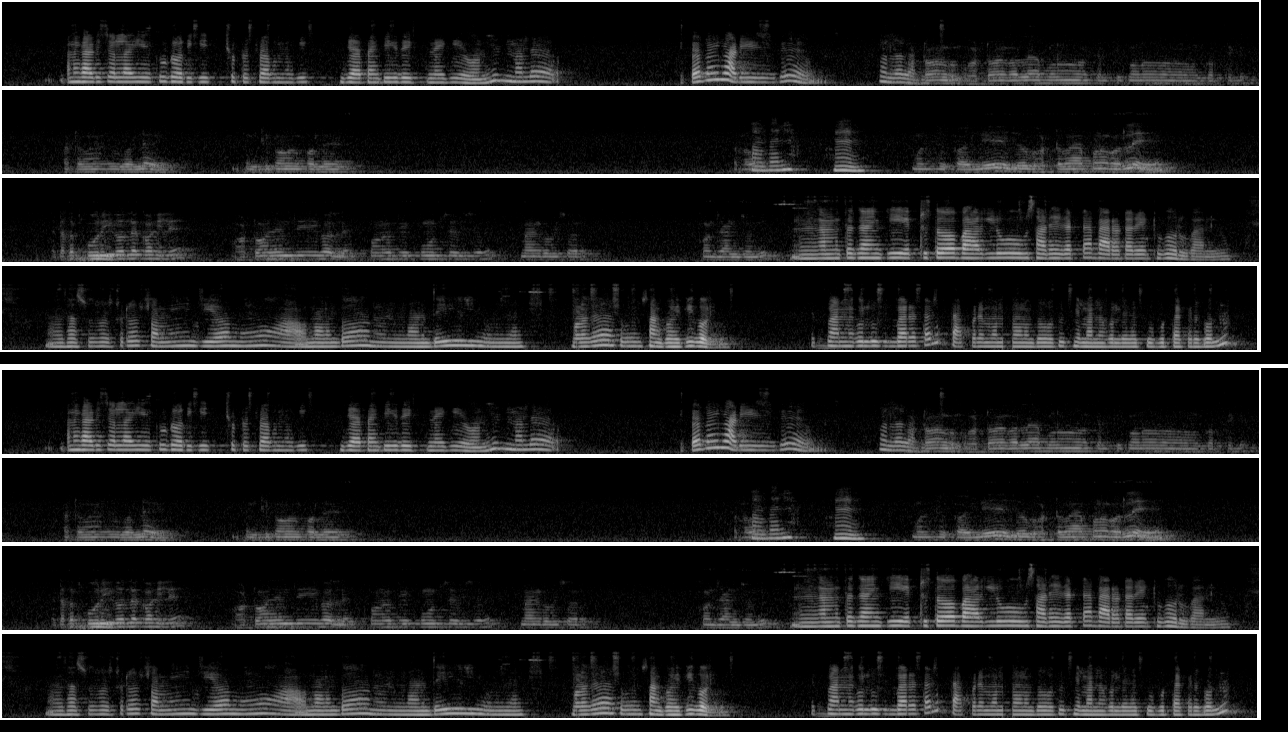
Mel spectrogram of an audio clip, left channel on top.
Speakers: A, on the left; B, on the right.
A: ମାନେ ଗାଡି ଚଲା ଇଏ କୁ ଡରିକି ଛୁ ଛୋଟ ଛୁଆକୁ ନେଇକି ଯିବା ପାଇଁ କି ରିକ୍ସ ନେଇକି ଇଏ ହୋଉନି ନହେଲେ <unintelligible> ପାଇଁ ଗାଡିରେ ଭଲ
B: ଘଟଗାଁ
A: ଲାଗେ।
B: ଘଟଗାଁ ଗଲେ ଆପଣ କେମିତି କଣ କରିଥିଲେ? ଘଟଗାଁ ଯୋଉ ଗଲେ କେମିତି କଣ କଲେ ହେଟି? ହ୍ୟାଲୋ
A: କଣ କହିଲେ ହୁଁ।
B: <unintelligible> କହିଲି ଯୋଉ ଘଟଗାଁ ଆପଣ ଗଲେ। ଏଟା ତ ପୁରି
A: ହୁଁ।
B: ଗଲେ କହିଲେ। ଘଟଗାଁ ଯେମିତି ଗଲେ କଣ ଟିକେ କୁହନ୍ତୁ ସେ ବିଷୟରେ ମାଙ୍କ ବିଷୟରେ କଣ ଜାଣିଚନ୍ତି?
A: ଉଁ ଆମେ ତ ଯାଇଁକି ଏଠୁ ତ ବାହାରିଲୁ ସାଢେ ଏଗାରଟା ବାରଟାରେ ଏଠୁ ଘରୁ ବାହାରିଲୁ। ଶାଶୁ, ଶ୍ୱଶୁର, ସ୍ବାମୀ, ଝିଅ ମୁଁ ଆଉ ନଣନ୍ଦ, ନଣନ୍ଦେଇ ମୁଁ। ଭଣଜା ସବୁ ସାଙ୍ଗ ହେଇକି ଗଲୁ। ସେଠୁ
B: ହୁଁ।
A: ଆମେ ଗଲୁ ବାରଟାରୁ। ତାପରେ ମୋ ନଣନ୍ଦ <unintelligible> ସେମାନେ ଗଲେ ତୁ ଗୋଟାକରେ ଗଲେ।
